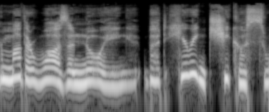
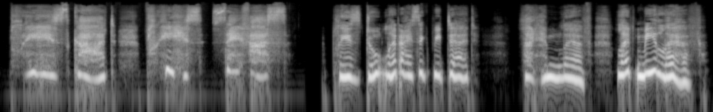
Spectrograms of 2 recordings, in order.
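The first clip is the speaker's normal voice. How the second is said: desperate prayer; 7 semitones higher than usual. A narrator's reading. Jessica prays to God amid gunshots, desperate prayer. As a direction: beg in a whisper that rises into a cry. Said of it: "Jessica prayed silently".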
